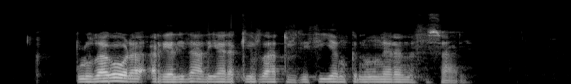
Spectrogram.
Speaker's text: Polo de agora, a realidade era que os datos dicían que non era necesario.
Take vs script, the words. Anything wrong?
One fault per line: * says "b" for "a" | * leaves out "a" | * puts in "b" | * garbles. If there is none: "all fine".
all fine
